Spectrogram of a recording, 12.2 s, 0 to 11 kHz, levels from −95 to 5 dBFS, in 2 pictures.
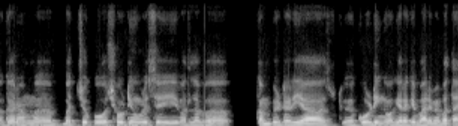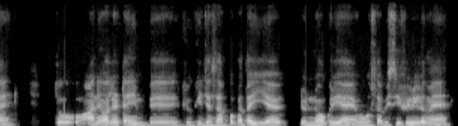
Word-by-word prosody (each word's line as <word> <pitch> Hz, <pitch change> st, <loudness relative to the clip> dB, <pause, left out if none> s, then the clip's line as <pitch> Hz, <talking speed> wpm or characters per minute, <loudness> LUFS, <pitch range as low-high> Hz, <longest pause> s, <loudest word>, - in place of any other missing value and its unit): अगर 140 Hz, +4 st, 0 dB
हम 155 Hz, +1 st, -1 dB
अ, -, -, 0 dB, 0.3 s
बच्चों 125 Hz, +2 st, -2 dB
को 145 Hz, +1 st, +3 dB
छोटी 140 Hz, 0 st, 0 dB
उम्र 140 Hz, -2 st, +1 dB
से 135 Hz, -, +1 dB
ही 135 Hz, +1 st, 0 dB
मतलब 130 Hz, -1 st, -4 dB
अ, 115 Hz, -1 st, 0 dB, 0.4 s
कंप्यूटर 125 Hz, +1 st, 0 dB
या 125 Hz, -1 st, +5 dB, 0.2 s
स 125 Hz, +1 st, -6 dB
कोडिंग 135 Hz, +1 st, +2 dB
वगैरह 125 Hz, -1 st, +2 dB
के 135 Hz, +2 st, +1 dB
बारे 120 Hz, -1 st, +4 dB
में 125 Hz, +1 st, 0 dB
बताएँ 115 Hz, -3 st, +1 dB, 0.6 s
तो 140 Hz, 0 st, -1 dB
आने 130 Hz, +1 st, +1 dB
वाले 145 Hz, 0 st, +3 dB
टाइम 120 Hz, -3 st, -1 dB
पे 130 Hz, 0 st, -3 dB, 0.4 s
क्योंकि 130 Hz, 0 st, -7 dB
जैसा 130 Hz, +1 st, 0 dB
आपको 130 Hz, +1 st, -2 dB
पता 125 Hz, -1 st, +1 dB
ही 115 Hz, -1 st, +1 dB
है 110 Hz, 0 st, +3 dB, 0.3 s
जो 125 Hz, -, -2 dB
नौकरियाँ 125 Hz, 0 st, +3 dB
है 115 Hz, 0 st, +2 dB
वो 125 Hz, +1 st, -1 dB
सब 130 Hz, 0 st, -4 dB
इसी 130 Hz, +2 st, -4 dB
फील्ड 120 Hz, -3 st, +2 dB
में 110 Hz, 0 st, 0 dB
है। 105 Hz, -, 0 dB
125 Hz, 195 wpm, -22 LUFS, 120-135 Hz, 0.6 s, या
